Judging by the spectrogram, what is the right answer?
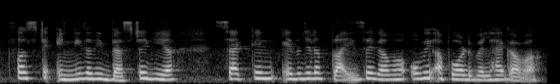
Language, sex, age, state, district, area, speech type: Punjabi, female, 18-30, Punjab, Tarn Taran, urban, spontaneous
